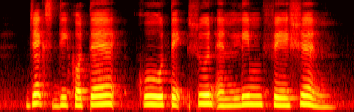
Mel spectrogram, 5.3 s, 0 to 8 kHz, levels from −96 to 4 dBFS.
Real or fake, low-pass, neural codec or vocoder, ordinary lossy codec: real; none; none; none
